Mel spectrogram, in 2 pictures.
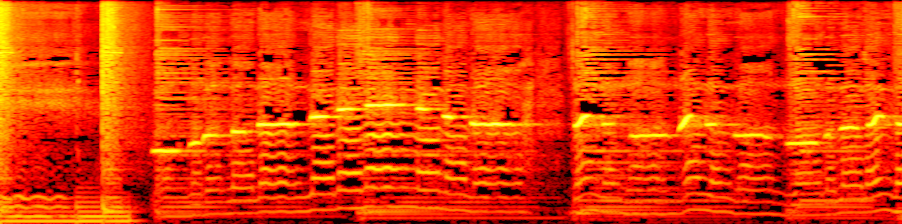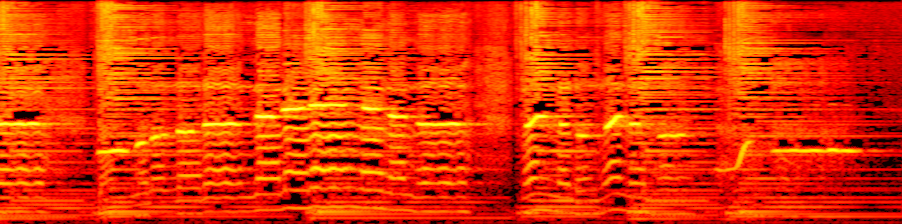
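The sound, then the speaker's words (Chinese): Whistled melody carrying a light, bouncy pop song: bright, repeated phrases over steady backing instruments, broken by short pauses, with no talk. “好像跟着口哨的声音一起轻快起来了”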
